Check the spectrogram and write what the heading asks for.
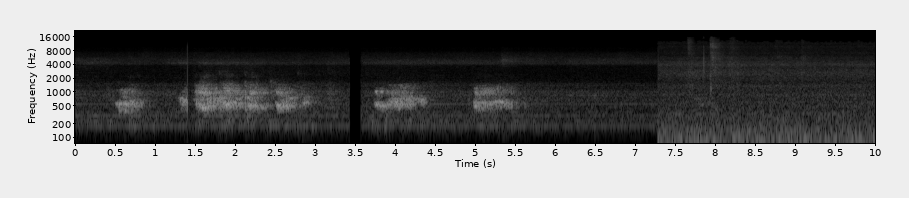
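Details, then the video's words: Cleo and Annie, two house cats, making their nightly racket while bringing presents, captured by a home security camera in a lit hallway: four muffled, wavering yowls in quick succession, then a burst of broadband rustling noise over steady hum. "Cats caught on security camera bringing me gifts"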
